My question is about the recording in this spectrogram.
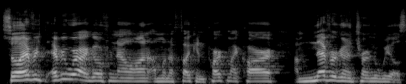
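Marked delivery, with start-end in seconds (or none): none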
